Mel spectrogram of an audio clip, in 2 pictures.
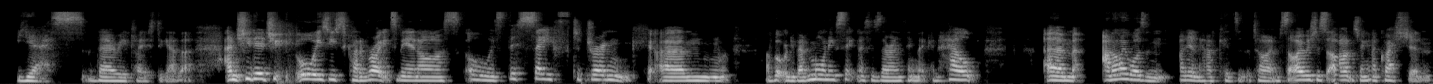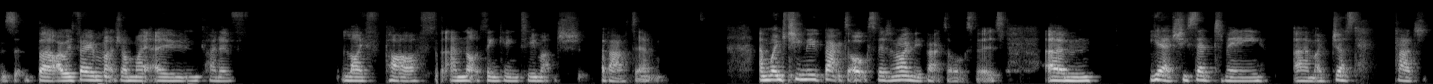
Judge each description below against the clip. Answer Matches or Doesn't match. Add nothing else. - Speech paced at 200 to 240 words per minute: Matches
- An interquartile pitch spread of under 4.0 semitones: Matches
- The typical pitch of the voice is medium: Matches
